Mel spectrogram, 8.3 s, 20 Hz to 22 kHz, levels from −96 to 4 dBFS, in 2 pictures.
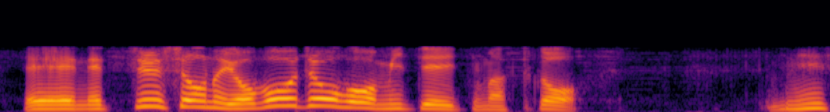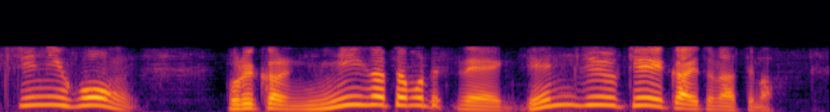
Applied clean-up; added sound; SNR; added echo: neural separator model SepFormer WHAM!.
